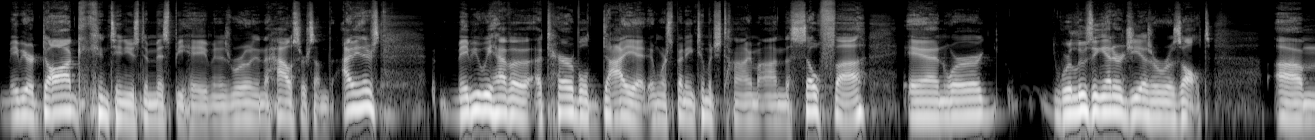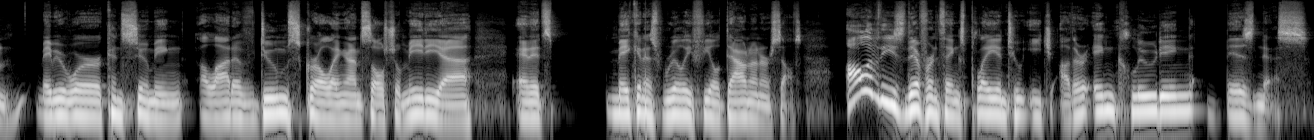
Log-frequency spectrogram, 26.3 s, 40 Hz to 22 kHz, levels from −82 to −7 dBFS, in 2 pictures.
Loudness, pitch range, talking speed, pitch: -21 LUFS, 110-140 Hz, 165 wpm, 120 Hz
